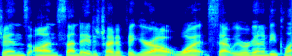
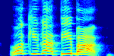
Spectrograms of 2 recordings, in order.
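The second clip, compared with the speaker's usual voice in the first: excited; 11 semitones higher, 9 dB louder than usual. Real, not acted. Excited at opponent's card.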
